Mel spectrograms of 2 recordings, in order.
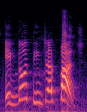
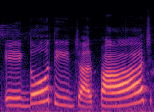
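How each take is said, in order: First: It is said lively and with lots of energy. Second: It is said flat and sleepy, without energy.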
